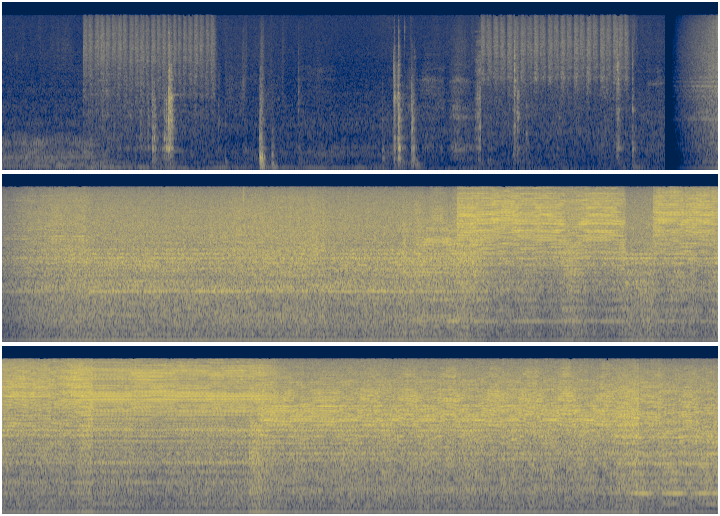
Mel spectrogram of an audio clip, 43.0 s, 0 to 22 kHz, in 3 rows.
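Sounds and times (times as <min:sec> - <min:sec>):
lathe motor hum: 0:14.0 - 0:42.9.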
